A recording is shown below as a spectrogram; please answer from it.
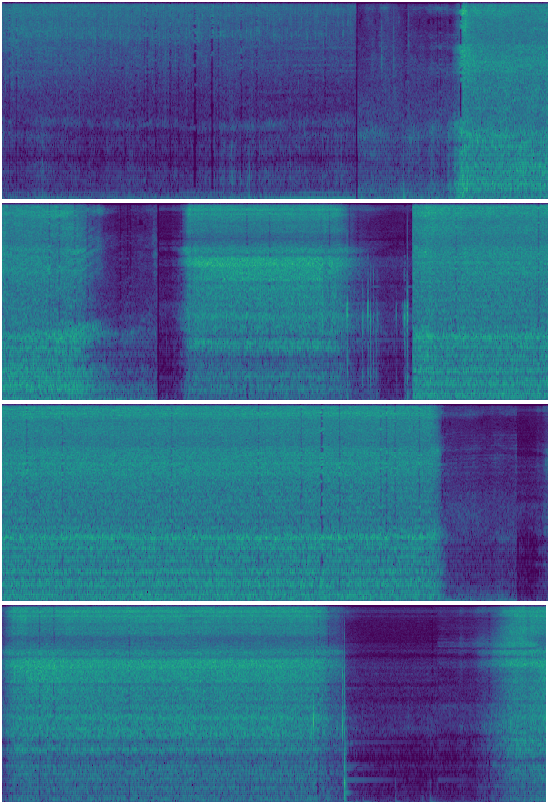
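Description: Harbor Freight propane flame-thrower torch blasting with its turbo trigger held: a loud rushing hiss of burning propane, which sounds like a jet engine afterburner. It comes in four blasts with short breaks between, the third about nine seconds long, after a quieter hiss of the low pilot flame.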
